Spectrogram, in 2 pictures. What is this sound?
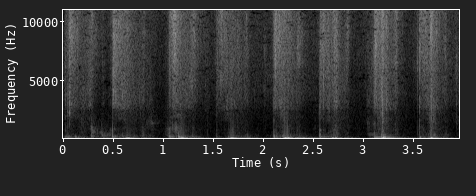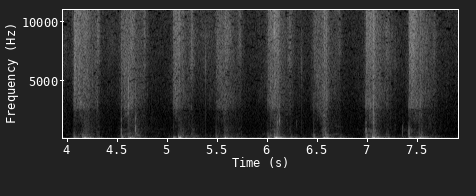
walking in a house2
steps, footsteps, walking, footstep, shoes, walk, floor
